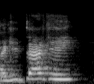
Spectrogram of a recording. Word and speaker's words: Takitaki: I believe this guy's name is Siani Takitaki. Takitaki, yes, that's what I said. – Takitaki.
